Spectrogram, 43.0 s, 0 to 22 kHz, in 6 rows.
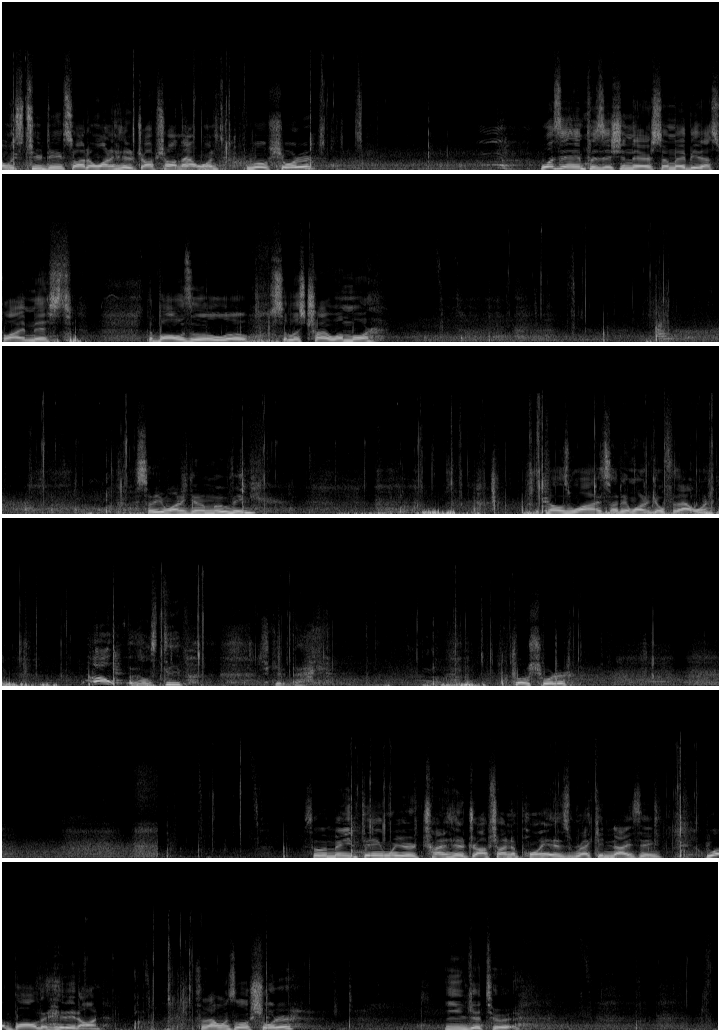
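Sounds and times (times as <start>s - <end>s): taps and scuffs on hard court: 1.1s - 4.6s, 11.5s - 17.2s, 17.9s - 28.2s, 30.2s - 39.4s
breathy rush of noise: 10.8s - 15.9s, 27.3s - 30.4s, 38.7s - 43.0s.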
